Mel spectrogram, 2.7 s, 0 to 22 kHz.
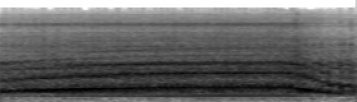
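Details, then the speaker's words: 1990s Kenmore sewing machine: steady electric motor whine at one pitch with no stitching clatter; motor runs but needle does not move, sometimes grabs in reverse; fried gearbox suspected, not confirmed. "you place this thing you hit go up down and then you start you hold it and what in this case is nothing happens"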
